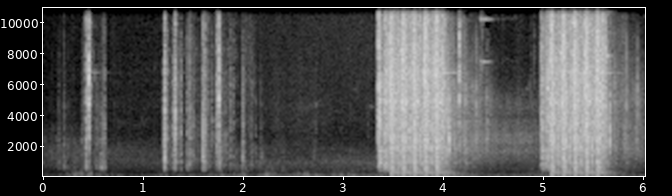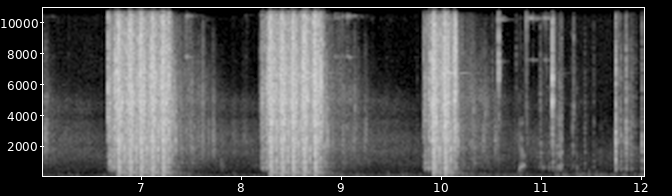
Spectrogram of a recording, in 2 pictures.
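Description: Bren light machine gun on a tripod firing five short bursts of several rounds each, about one and a half seconds apart, at the rapid rate of 125 rounds a minute; the last burst is shorter. Light clicks come between the bursts.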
